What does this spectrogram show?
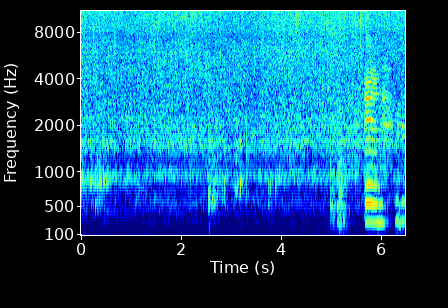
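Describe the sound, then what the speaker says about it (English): Leeks, peppers and onions cook in oil and butter for a Cajun potato and sausage soup, a low steady sizzle with a few utensil clinks and a louder scrape near the end. "we're just going to stir that around and get that all mixed in, coat it with that oil and that butter"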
